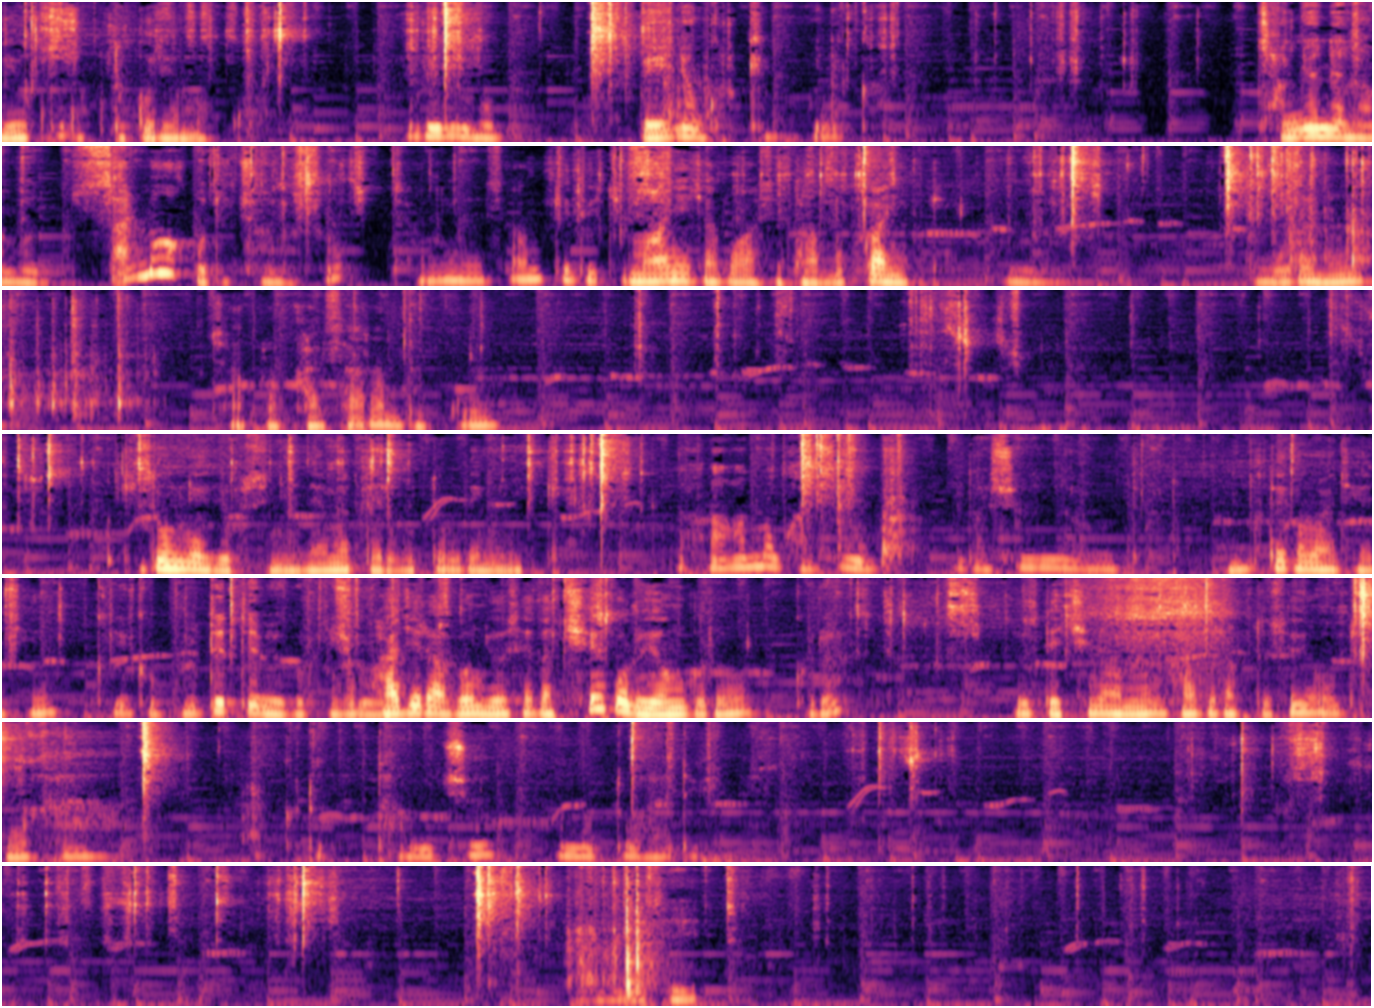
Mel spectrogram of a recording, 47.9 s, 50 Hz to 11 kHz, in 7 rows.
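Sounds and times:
background music with held notes: 0.0 - 47.9
knife clicking and scraping shell: 0.1 - 6.1, 7.9 - 8.8, 9.7 - 14.5, 16.7 - 18.9, 20.0 - 23.9, 31.6 - 35.7, 38.5 - 39.1, 40.1 - 47.1.

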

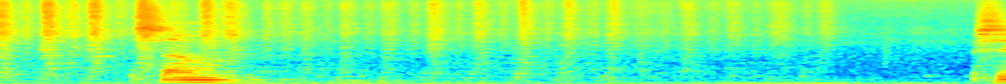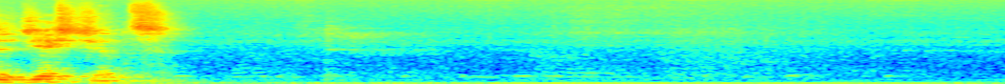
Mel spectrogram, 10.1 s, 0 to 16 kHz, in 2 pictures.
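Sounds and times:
paintbrush strokes on canvas: 0.0 - 4.4.

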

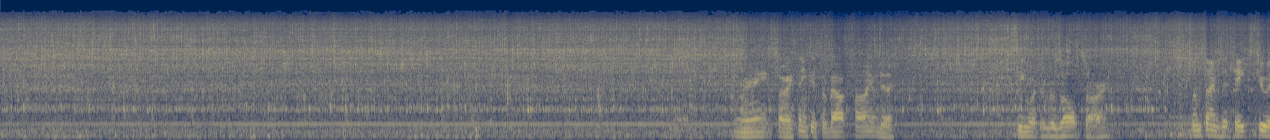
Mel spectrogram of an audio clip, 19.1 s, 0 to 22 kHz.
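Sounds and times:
faucet running into a metal sink: 0.0 - 19.0.

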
